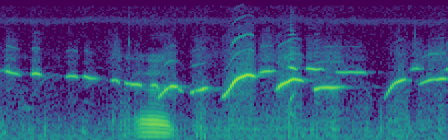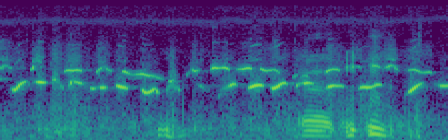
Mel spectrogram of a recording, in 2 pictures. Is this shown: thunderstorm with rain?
no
